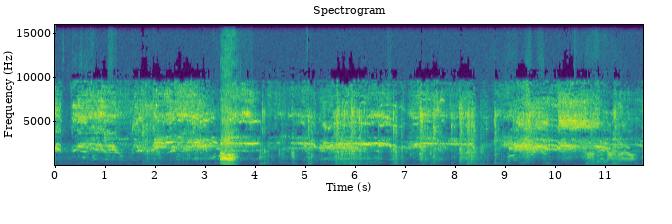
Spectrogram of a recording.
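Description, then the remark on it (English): A dense chorus of pigs squealing and screaming as they are pushed into a hole dug by a backhoe and buried alive by the thousands, high-pitched and continuous, with many animals crying over one another and one especially loud shriek rising near the start. “And you can hear all of that screaming, of course, as well.”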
